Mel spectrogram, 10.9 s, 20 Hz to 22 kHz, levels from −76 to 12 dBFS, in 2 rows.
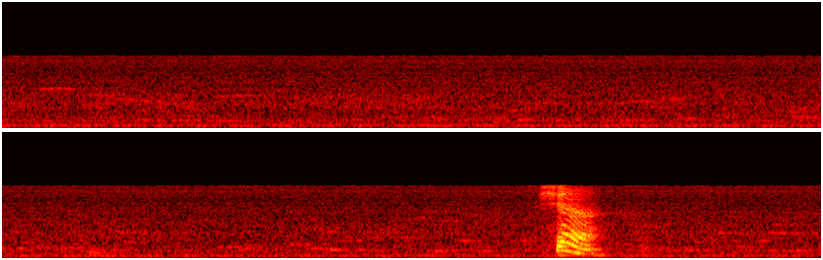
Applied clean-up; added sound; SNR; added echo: none; none; none; none.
